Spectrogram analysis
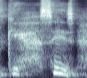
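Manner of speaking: high urgent whisper. A narrator's reading. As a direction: hush it, urgent and breathless. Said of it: "Corre y le dice".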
